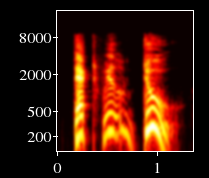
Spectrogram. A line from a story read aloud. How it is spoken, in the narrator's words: he said sharply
